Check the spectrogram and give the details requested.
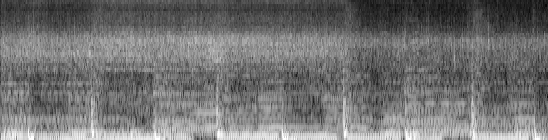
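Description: Ground chili and shallot spice paste sizzling in hot oil in a metal wok, stirred with a metal spatula that scrapes now and then, being sautéed until fragrant. Background music with a steady bass line plays over it.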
